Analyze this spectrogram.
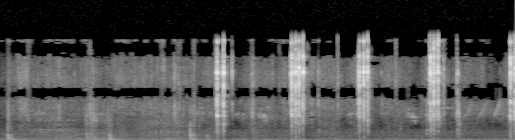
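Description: Socket ratchet undoing a motorcycle's oil drain bolt by hand, its pawl clicking in a short burst on each back-swing: five bursts, about one every three quarters of a second, starting about two seconds in.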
